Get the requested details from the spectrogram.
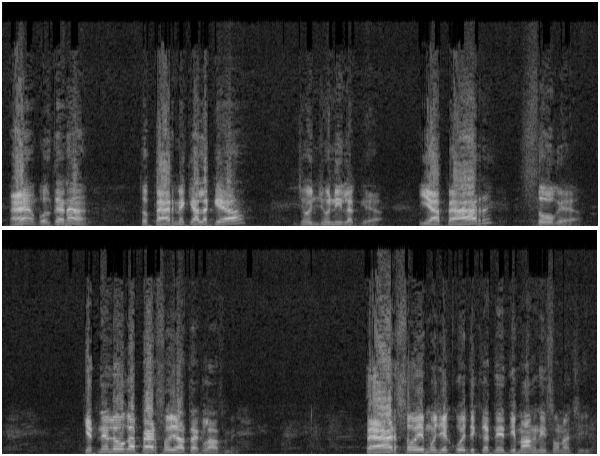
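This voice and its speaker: A male company law teacher, giving a live classroom lecture. He teases the students, asks them questions and answers them himself, and his throat is strained from shouting. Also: high voice, lively intonation, normal speed, long pauses. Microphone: room mic.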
